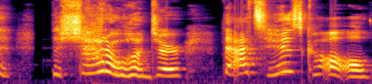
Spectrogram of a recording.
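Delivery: frightened, scaredy cat character voice. Voicing a frightened character named Brian hearing a horn: scaredy cat voice. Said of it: "a bit of a scaredy cat voice".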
